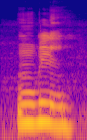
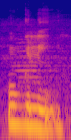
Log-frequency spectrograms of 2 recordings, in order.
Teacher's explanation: निरनुनासिक स्वर में जो आवाज़ है वो केवल मुंह से आती है, नाक से नहीं।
